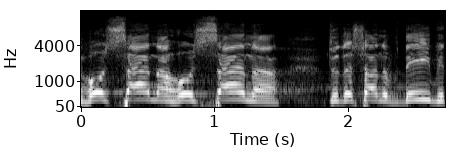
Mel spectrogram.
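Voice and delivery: ordinary talk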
